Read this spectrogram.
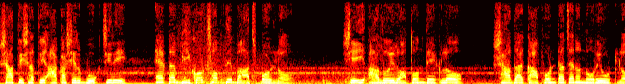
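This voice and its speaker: A man's voice: on the high side, fairly even intonation, unhurried, noisy background. A man narrating a scripted horror story as storyteller.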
